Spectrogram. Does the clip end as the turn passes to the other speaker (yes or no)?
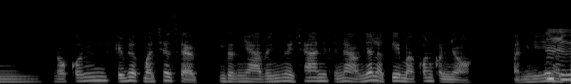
yes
